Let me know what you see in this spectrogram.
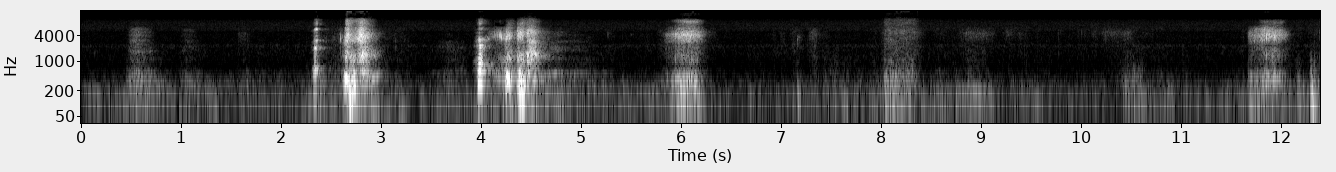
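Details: Two loud sneezes with sharp inhaled build-ups, then several softer sniffs and breaths; sneezes deliberately induced after a day of more sneezing than usual with no apparent cause.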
